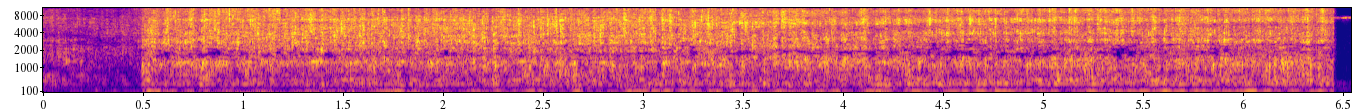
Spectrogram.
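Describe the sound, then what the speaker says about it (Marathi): Water gushes steadily into a barrel while a drip fertilizer mix is prepared on a mulberry farm. After a brief quiet start, the loud, continuous rush of filling liquid holds without a break. "एकशे तीस ते एकशे चाळीस लिटर पाणी बॅरलमध्ये आपण भरून घ्यायचं आहे"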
